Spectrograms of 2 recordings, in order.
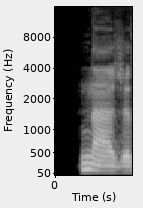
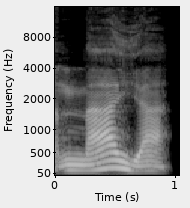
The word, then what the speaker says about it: naja: Se escreve naja mesmo, mas não se fala naja, se fala "naia".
